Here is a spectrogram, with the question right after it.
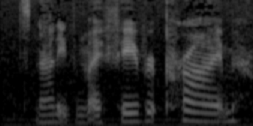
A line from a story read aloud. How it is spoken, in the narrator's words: Rodney says sadly, as though actively mourning 5,573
